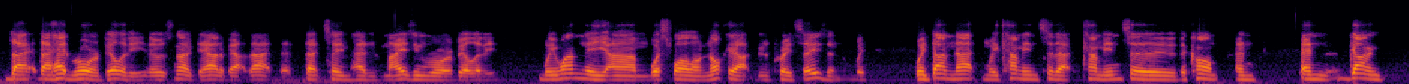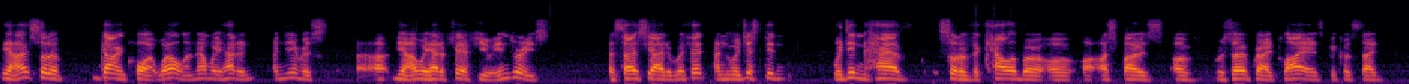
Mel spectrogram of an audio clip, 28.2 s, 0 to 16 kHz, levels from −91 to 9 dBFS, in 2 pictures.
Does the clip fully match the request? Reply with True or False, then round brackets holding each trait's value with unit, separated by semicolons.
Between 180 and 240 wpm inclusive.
True (190 wpm)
